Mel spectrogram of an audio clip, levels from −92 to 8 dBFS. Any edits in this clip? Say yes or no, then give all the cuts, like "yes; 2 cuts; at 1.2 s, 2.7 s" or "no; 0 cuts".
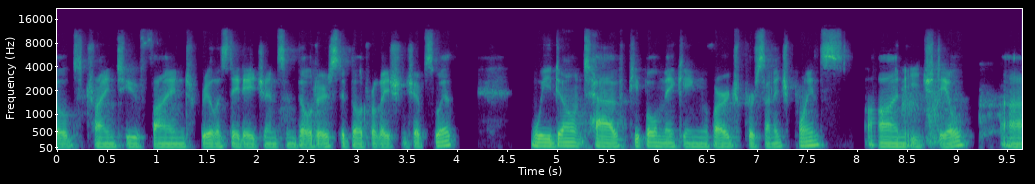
no; 0 cuts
